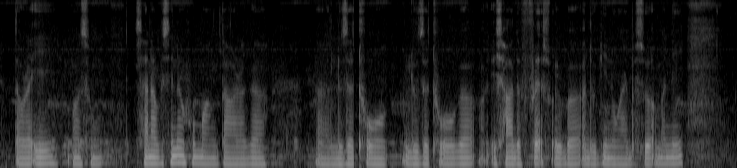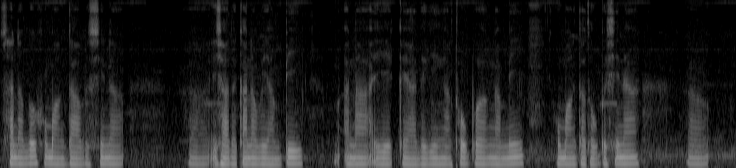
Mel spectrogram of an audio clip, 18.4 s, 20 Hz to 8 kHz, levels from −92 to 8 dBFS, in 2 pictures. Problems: background sounds at intervals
